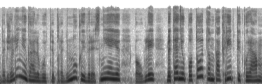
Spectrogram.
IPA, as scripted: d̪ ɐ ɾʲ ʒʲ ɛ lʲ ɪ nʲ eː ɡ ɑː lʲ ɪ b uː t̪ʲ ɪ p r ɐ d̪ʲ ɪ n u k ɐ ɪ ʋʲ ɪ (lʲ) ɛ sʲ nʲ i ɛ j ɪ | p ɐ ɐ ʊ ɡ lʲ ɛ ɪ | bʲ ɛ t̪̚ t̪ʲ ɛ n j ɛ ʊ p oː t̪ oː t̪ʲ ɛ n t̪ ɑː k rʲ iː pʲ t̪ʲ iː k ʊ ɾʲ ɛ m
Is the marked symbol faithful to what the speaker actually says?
no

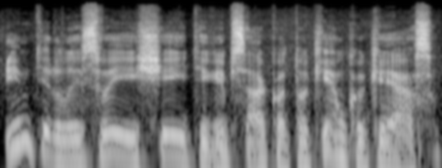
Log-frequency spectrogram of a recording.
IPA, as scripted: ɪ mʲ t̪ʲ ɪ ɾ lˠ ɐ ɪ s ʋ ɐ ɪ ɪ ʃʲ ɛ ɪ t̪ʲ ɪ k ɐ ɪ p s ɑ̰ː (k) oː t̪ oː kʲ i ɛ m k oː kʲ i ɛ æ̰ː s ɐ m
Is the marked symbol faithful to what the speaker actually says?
yes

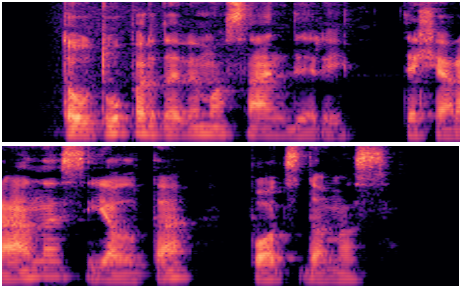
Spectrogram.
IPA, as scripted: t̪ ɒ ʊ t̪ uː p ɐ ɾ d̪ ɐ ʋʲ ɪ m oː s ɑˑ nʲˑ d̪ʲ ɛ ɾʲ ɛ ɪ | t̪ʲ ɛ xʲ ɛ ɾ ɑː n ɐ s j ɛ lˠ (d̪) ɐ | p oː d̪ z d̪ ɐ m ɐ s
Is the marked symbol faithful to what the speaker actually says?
no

